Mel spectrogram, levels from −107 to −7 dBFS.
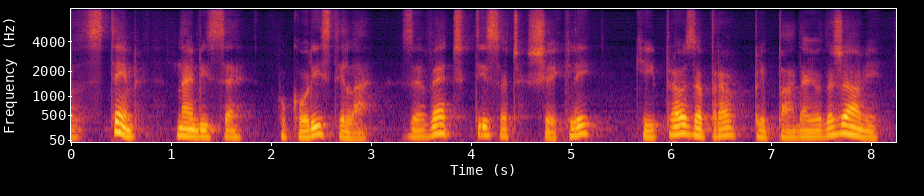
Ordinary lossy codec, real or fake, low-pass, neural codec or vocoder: none; fake; none; codec, 16 kHz, about 1 kbps, DyCAST, with the encoder's durations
